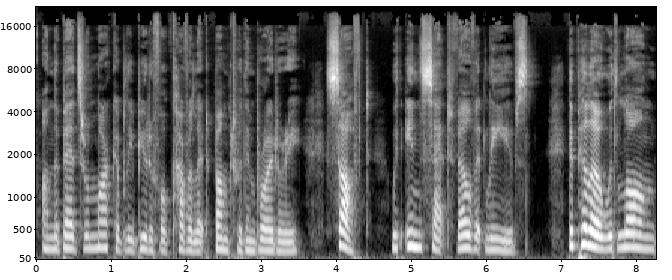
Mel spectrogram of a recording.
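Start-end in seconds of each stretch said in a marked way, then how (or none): none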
